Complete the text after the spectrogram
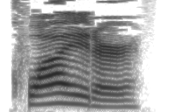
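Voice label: "quieter", British English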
